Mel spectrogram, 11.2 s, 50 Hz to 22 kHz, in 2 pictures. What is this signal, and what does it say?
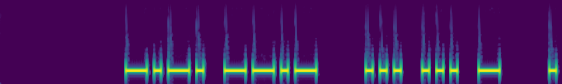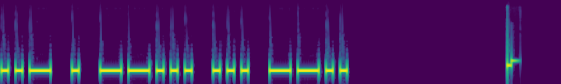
Morse code, heard as a keyed tone, about 17 wpm, 700 Hz. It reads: CQ SST VE7SZ
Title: K1USN SST QSO Practice - 17wpm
